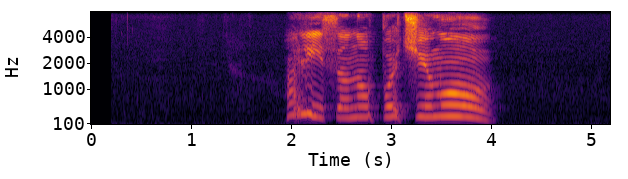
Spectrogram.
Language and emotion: Russian, angry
